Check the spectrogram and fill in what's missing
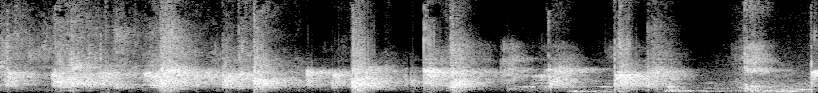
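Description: An audience of students in a classroom claps after a group presentation, with dense, uneven clapping from many hands, loud and close, swelling and thinning over a few seconds.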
